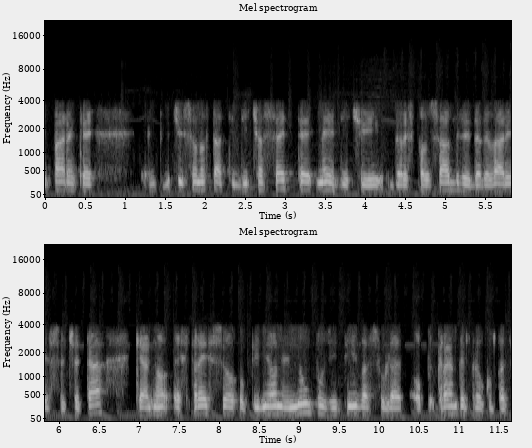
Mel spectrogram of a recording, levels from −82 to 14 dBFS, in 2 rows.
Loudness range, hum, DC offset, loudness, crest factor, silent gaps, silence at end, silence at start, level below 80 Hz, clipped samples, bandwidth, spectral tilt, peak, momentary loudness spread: 3 LU; none; under 0.1%; -23 LUFS; 18 dB; none; 0.05 s; 0 s; -60 dBFS; under 0.1%; 7.8 kHz; -7 dB/octave; -4 dBFS; 7 LU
